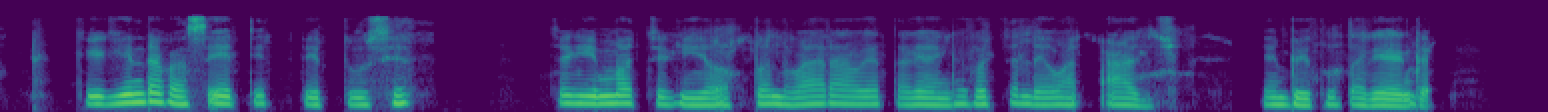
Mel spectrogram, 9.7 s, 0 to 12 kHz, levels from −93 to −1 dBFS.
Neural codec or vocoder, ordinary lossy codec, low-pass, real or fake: codec, 16 kHz, 2 kbps, FunCodec, trained on Chinese and English, 25 frames a second; none; 7.2 kHz; fake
